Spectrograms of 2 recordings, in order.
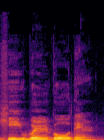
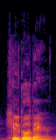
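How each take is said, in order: First: He and will are said as separate words. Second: He and will are shrunk into one syllable. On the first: Everything is said out fully. "But if you have to say everything" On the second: This is casual spoken language. "when you speak, we are going to shrink that he and will will become he'll"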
